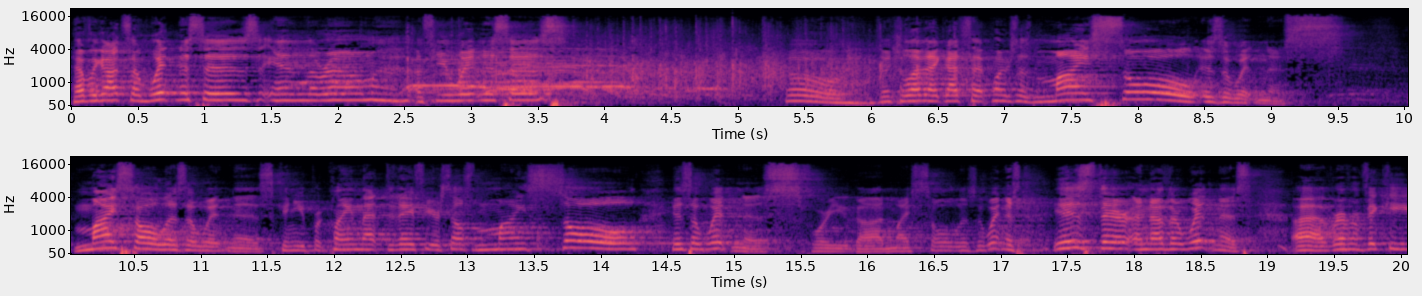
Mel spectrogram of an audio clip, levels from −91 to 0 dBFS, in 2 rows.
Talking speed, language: 185 wpm, English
